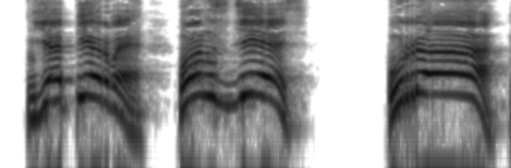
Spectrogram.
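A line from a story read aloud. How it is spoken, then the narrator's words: Shouting kids. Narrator (Russian): закричали сорванцы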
